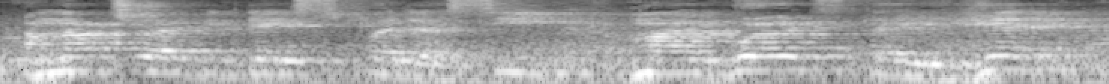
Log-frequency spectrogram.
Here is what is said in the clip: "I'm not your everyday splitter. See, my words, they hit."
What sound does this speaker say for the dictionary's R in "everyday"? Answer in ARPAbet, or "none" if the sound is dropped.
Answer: none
